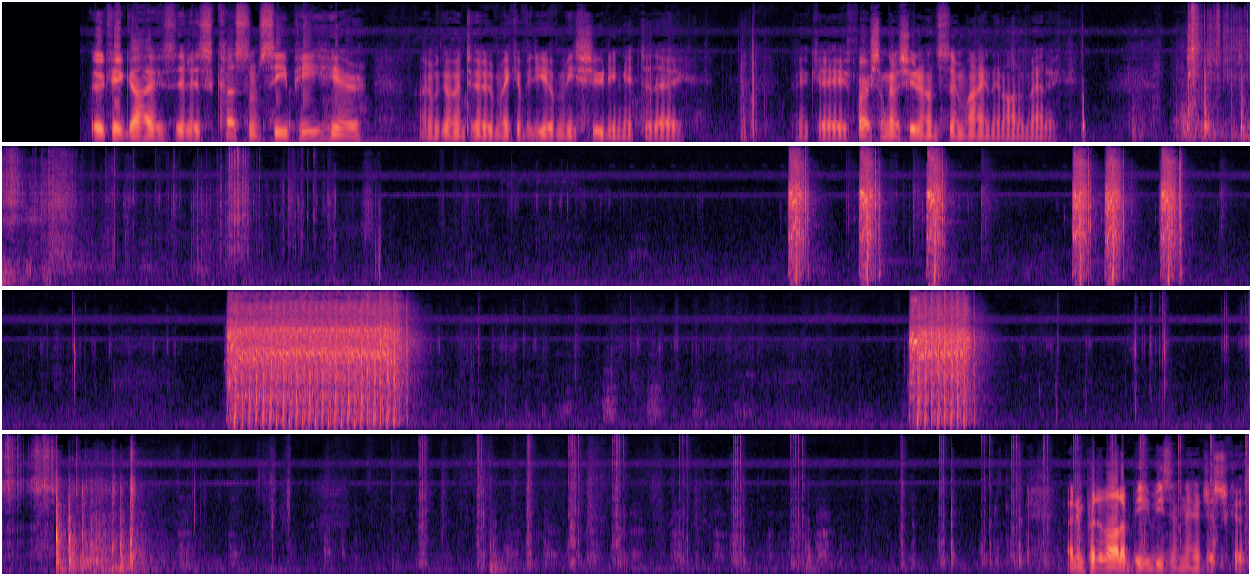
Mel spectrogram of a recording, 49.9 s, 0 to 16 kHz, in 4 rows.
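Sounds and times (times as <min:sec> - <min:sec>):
airsoft gun full-auto bursts: 0:20.3 - 0:22.0, 0:23.2 - 0:24.4, 0:27.2 - 0:29.2, 0:34.0 - 0:34.9.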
